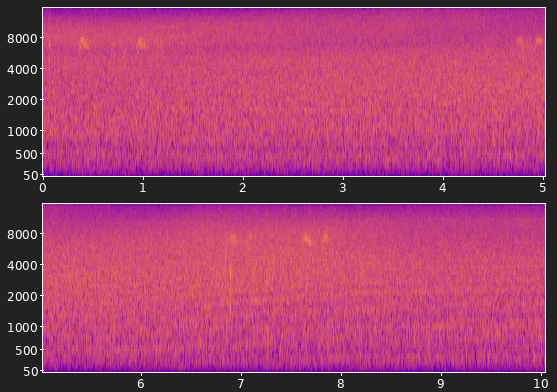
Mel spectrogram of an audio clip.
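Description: Waterfall rushing steadily, an even, unbroken wash of falling water.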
